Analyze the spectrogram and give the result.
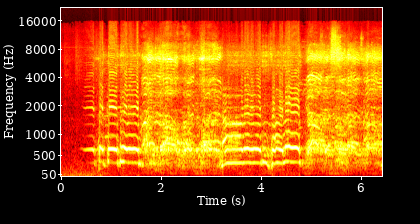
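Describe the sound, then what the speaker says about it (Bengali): A large crowd in a religious procession through the capital chants slogans in loud unison, rhythmic call-and-response voices rising and falling together, close and continuous for several seconds. "নাতে রাসূল, দরুদ সালাম এবং নারায়ে রিসালাত স্লোগানে মুখর রাজধানী"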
